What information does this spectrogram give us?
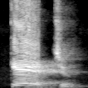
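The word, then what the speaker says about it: catch: यानी इसमें भी लास्ट में क्या है, टी सी एच, तो टी साइलेंट रहेगा, तो इसको हम कैसे पढ़ेंगे, कैच।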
